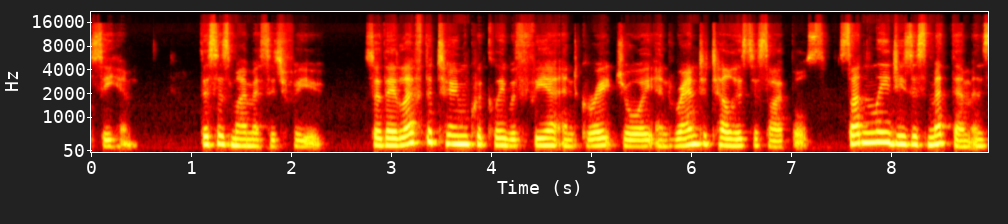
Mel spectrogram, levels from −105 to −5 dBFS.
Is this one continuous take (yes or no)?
no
